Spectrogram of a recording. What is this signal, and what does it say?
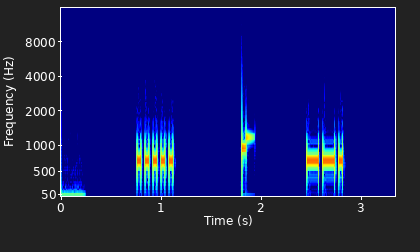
Morse code, heard as a keyed tone, about 30 wpm, 700 Hz. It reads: 5 G
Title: Single Letter-Number - Rapid-Fire 30wpm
